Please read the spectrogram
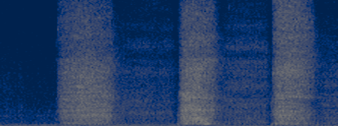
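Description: A Sea to Summit inflatable pillow being blown up by mouth: three puffs of breath into its valve, each under a second long and about a second and a half apart.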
